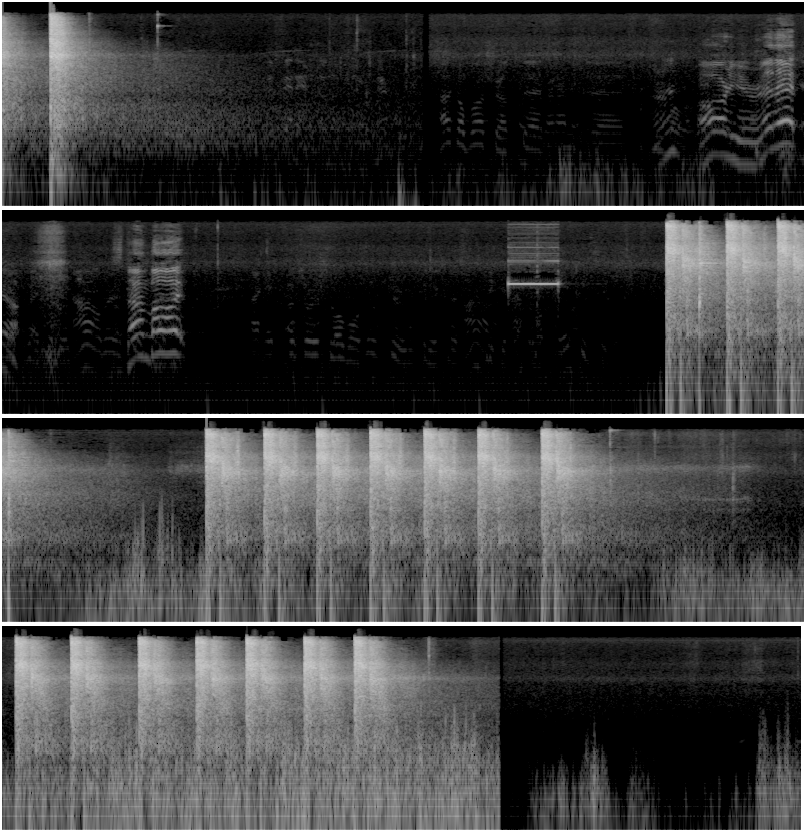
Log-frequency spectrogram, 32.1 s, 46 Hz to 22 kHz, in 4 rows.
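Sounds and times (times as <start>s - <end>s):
rifle shots echoing: 0.0s - 2.6s, 14.6s - 17.1s, 18.0s - 22.6s, 24.2s - 28.6s
shot timer beep: 13.1s - 13.6s.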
